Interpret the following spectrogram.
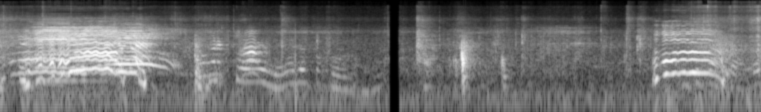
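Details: Goat giving a loud, drawn-out quavering bleat, then softer wavering calls and a pause, ending with another strong trembling bleat.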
